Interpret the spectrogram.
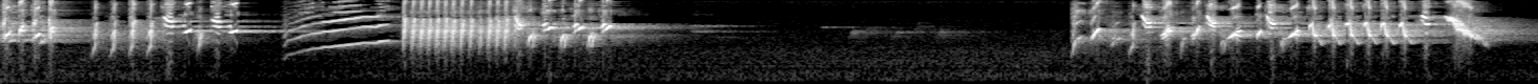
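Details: European goldfinch in Wedani-style song, recorded for teaching young goldfinches: bursts of bright, rapid twittering notes, then upward-sweeping whistles, a buzzy trill, a silent pause and another fast tinkling run.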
